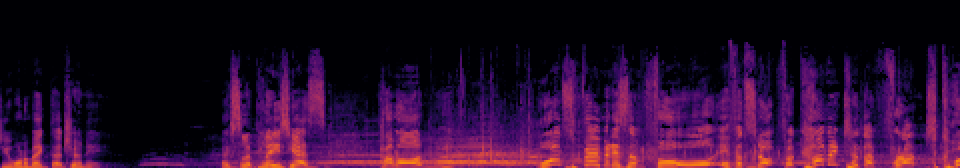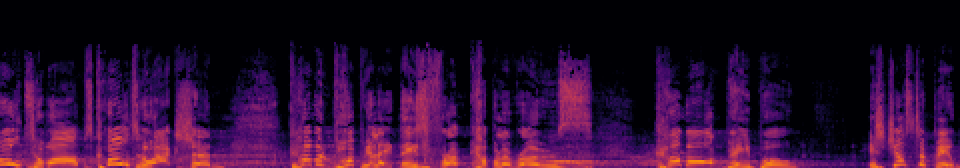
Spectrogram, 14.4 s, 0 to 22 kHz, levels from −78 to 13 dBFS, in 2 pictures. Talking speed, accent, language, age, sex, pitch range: 185 wpm, British, English, 40-59, female, 245-405 Hz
